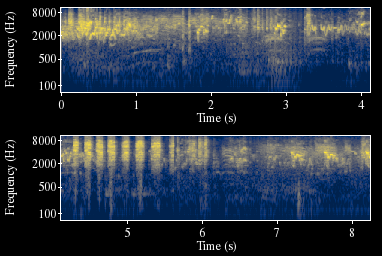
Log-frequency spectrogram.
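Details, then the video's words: Budgerigars in a flock while eating, busy high chatter opening, then a run of about ten sharp chirps in quick succession, followed by softer warbling. "Beautiful budgies flocks birds eating food"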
